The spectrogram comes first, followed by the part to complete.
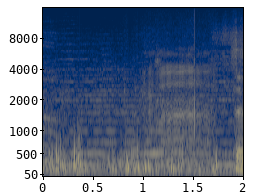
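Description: A sheep bleating once about a second and a half in, over background music that has steady held notes and rapid percussive taps.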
